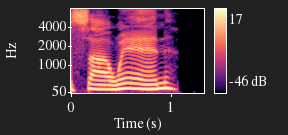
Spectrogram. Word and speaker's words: Samhain: Hurricane Sawin. The actual pronunciation of Samhain.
